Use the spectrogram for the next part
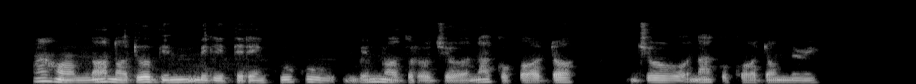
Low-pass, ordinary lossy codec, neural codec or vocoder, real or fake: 7.2 kHz; none; codec, 44.1 kHz, 7.8 kbps, Pupu-Codec; fake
